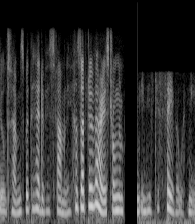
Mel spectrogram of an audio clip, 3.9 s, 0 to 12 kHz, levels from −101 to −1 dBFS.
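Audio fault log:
2.47 to 2.75 s, handover gap: the speech fades out within a few tens of milliseconds and leaves 280 ms of silence while the call is passed from one network to the next. No speech frames reach the decoder during the switch, so whatever was said in that stretch is gone. On the waveform the trace drops to a flat line. A spectrogram shows a clean vertical band of nothing across every frequency until the new link starts sending audio.
2.75 to 3.91 s, fallback to narrowband: once the new link starts, the call has left HD Voice, where the sound before the gap came through the AMR wideband codec at 12.65 kbit/s with only light coding damage. It now runs on GSM full rate at 13 kbit/s, and nothing above 4 kHz survives. Sibilants lose their hiss, and the sound turns duller and rougher. The spectrogram shows a hard horizontal ceiling at 4 kHz from the gap onward. Before the gap, energy reached to about 7 kHz.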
